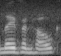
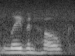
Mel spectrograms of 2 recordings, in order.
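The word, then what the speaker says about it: Leeuwenhoek: that I like to throw in um Antonin Leen Hoke that's how you pronounce that crazy long last name Leen Hoke was the first person to create a microscope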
